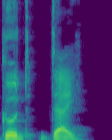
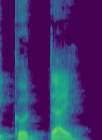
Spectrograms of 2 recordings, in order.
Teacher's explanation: Here we have good day, which is pretty much the same sound, the d sound. And instead, we'll only say it once, which is good day.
